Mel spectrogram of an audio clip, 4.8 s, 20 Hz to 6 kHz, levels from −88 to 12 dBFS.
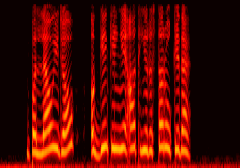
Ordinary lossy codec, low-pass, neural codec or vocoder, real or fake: none; 5.4 kHz; none; real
